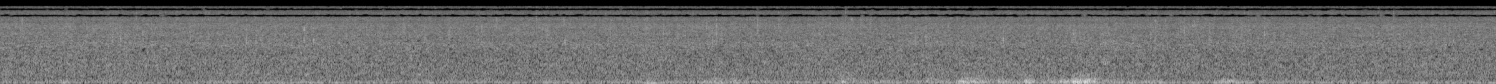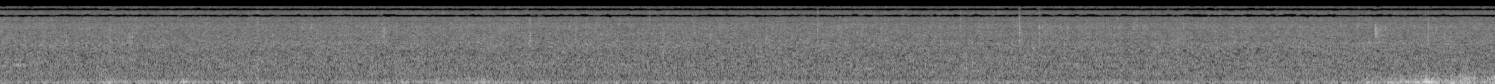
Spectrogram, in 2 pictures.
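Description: Heavy rain falling steadily on pavement and puddles, a dense even hiss. Low rumbles of thunder swell about ten seconds in and again near the end.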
